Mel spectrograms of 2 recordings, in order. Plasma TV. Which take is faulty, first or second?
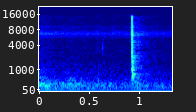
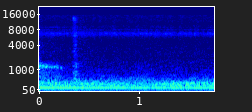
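second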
